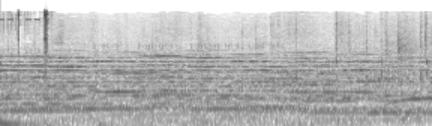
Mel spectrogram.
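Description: Bell-like ringing chord from an edited intro sting: several steady tones that start together just after a whoosh and are held, fading only slightly.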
